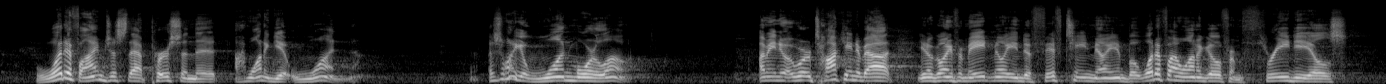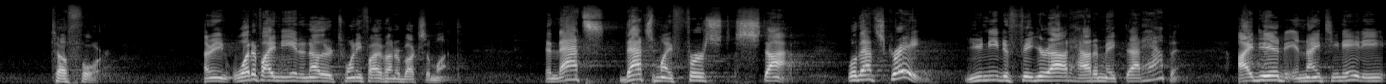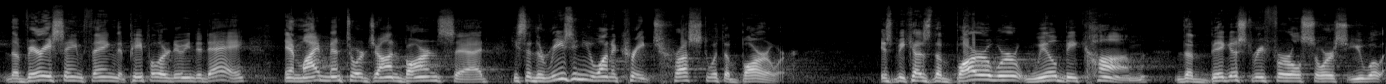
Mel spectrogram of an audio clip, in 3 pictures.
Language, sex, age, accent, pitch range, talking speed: English, male, 50-69, American, 150-185 Hz, 170 wpm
